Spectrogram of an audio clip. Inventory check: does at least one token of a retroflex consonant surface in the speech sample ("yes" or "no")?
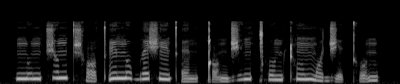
yes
